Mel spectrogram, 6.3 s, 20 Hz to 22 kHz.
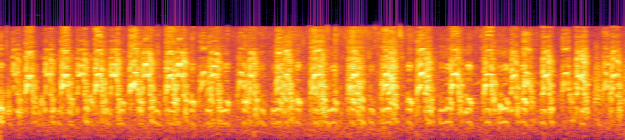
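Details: Chukar partridges in May 2024, during roof-trap hunting with a caged decoy: loud, fast, regular chattering chuk notes, nearly three per second, harsh and rasping throughout.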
